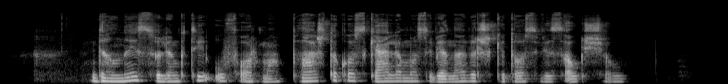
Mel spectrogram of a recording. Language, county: Lithuanian, Vilnius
